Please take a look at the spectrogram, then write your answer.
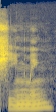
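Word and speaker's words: Qi Ming: It's spelled King Ming, like with a Q. I think it's pronounced Xi Ming.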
